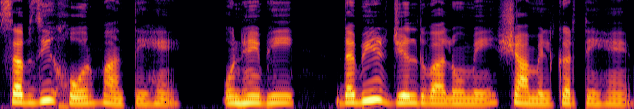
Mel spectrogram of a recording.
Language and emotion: Urdu, neutral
